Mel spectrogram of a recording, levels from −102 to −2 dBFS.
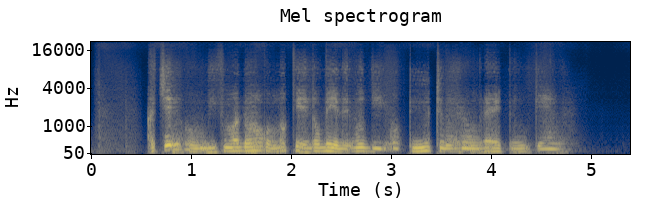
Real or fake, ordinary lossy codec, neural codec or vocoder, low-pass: fake; none; codec, 44.1 kHz, 0.9 kbps, DAC; none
